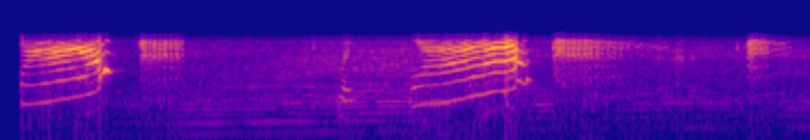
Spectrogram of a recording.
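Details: Domestic cat meowing while its owner talks with it: two long, loud, rising meows, each about a second, separated by short breathy noise bursts and quieter gaps.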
